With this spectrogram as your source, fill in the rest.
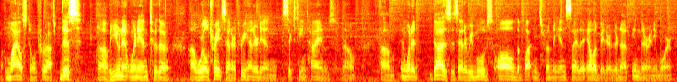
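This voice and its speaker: A man in his fifties speaks in a low, deep voice. He talks earnestly and at a measured pace, pausing on the odd filler, with faint music underneath. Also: fairly even intonation. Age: 50s. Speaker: company leader. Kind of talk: interview for local TV feature.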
